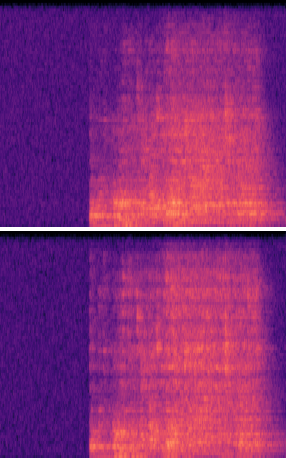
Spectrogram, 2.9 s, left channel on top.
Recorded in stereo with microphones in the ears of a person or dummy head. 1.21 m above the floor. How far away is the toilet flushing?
About 1.1 m.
